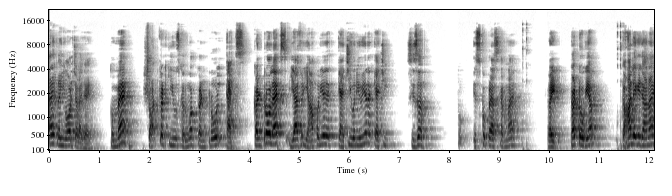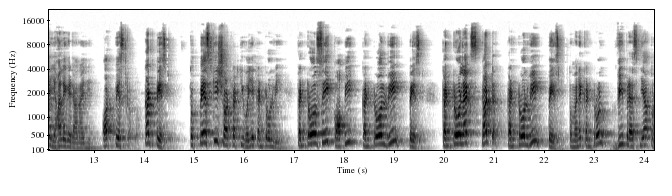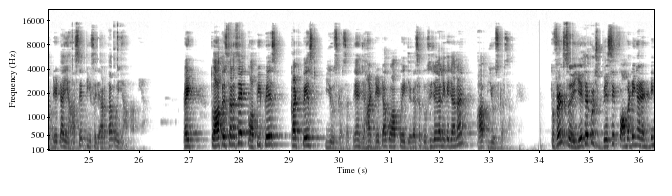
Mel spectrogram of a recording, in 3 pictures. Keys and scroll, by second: 23.2 ctrl+v.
